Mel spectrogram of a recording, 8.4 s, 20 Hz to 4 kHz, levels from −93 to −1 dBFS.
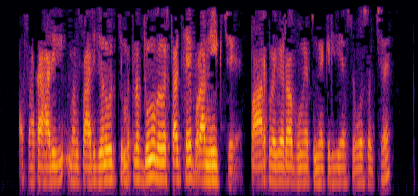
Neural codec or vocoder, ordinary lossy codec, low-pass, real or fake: codec, 24 kHz, 6 kbps, HILCodec; MP3, 16 kbps; 3.6 kHz; fake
